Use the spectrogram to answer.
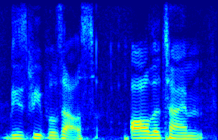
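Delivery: ordinary talk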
